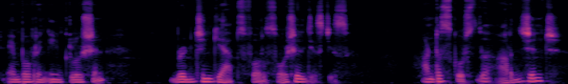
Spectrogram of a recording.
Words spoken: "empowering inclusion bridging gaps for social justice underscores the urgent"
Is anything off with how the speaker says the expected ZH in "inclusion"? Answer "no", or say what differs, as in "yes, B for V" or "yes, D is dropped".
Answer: yes, SH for ZH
